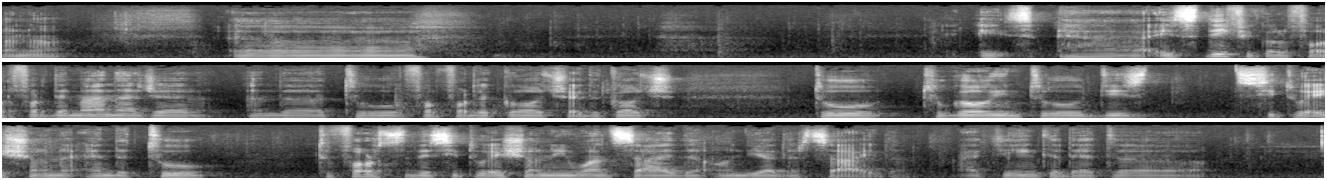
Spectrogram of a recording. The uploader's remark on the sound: PRESS CONFERENCE.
